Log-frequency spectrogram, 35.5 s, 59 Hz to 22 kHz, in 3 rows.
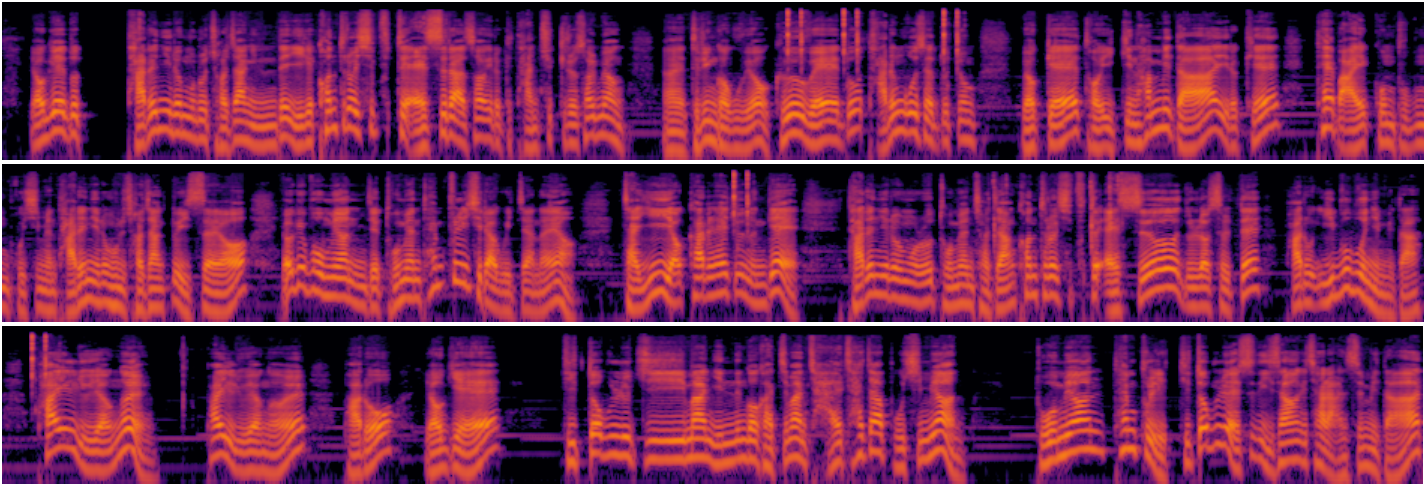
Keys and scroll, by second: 21.0 ctrl+shift+s.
